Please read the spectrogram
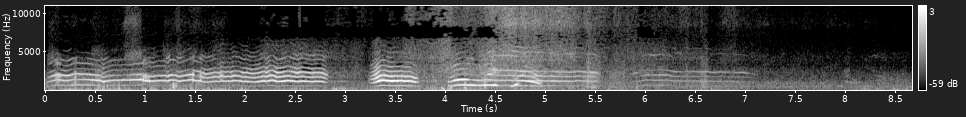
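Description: A child's high-pitched squeals and wordless yells while sledding downhill. First comes one long wavering squeal, then a few shorter, louder shrieks, growing fainter toward the end.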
